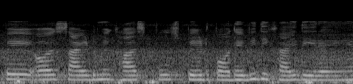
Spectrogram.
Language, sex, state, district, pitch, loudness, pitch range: Hindi, female, Bihar, Gopalganj, 215 Hz, -26 LUFS, 205-225 Hz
